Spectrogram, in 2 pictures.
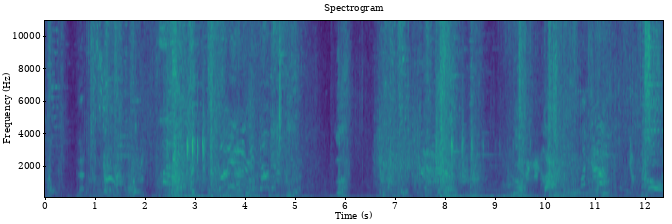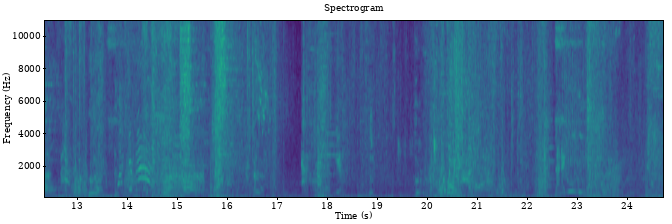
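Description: Metal weapons clash and strike in a fierce fight.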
